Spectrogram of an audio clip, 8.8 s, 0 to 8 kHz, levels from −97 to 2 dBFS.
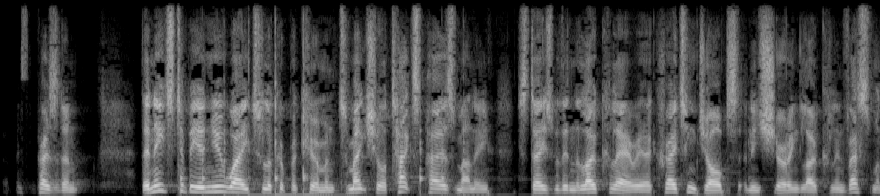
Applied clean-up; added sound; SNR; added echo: neural mask model DeepFilterNet 3.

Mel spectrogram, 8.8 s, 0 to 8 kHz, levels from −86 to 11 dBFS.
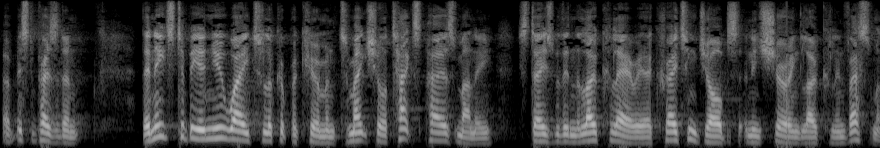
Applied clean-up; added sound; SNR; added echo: none; none; none; none.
